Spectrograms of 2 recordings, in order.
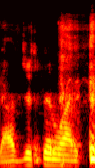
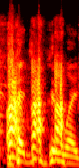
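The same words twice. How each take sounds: First: Said in the usual way. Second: Bursting into laughter, higher and louder; laughing. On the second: Real, not acted. Admitting to drinking at three PM, laughing loudly. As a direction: crack up while repeating it. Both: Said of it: "repeats the phrase, laughing harder".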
